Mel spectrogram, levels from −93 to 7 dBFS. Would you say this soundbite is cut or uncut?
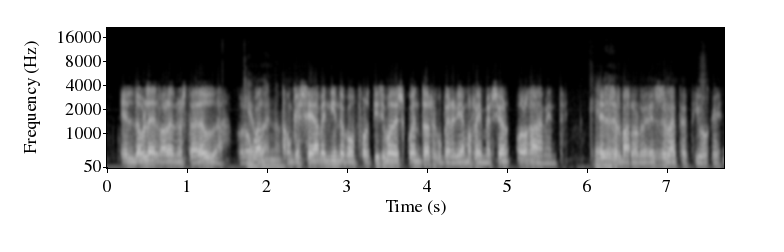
uncut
